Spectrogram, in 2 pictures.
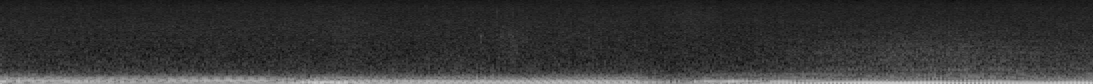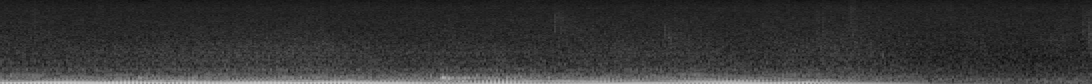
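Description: Church pipe organ playing slow, sustained low chords that change every few seconds. A very deep pedal bass note comes in about five seconds in, and the sound dies away about a second before the end.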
